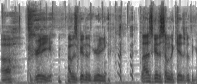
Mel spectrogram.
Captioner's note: laughs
